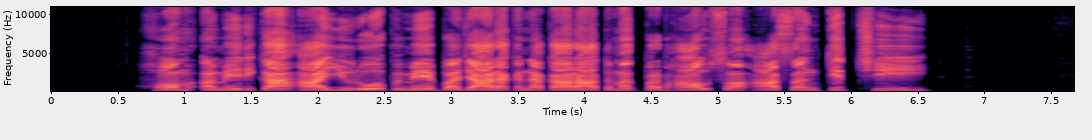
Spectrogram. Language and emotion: Maithili, fearful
